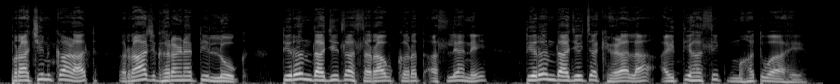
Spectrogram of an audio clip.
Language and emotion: Marathi, neutral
